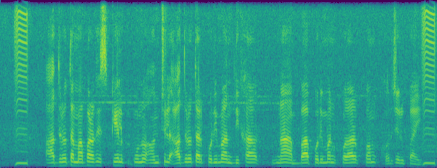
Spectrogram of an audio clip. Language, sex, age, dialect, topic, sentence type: Bengali, male, 18-24, Western, agriculture, statement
